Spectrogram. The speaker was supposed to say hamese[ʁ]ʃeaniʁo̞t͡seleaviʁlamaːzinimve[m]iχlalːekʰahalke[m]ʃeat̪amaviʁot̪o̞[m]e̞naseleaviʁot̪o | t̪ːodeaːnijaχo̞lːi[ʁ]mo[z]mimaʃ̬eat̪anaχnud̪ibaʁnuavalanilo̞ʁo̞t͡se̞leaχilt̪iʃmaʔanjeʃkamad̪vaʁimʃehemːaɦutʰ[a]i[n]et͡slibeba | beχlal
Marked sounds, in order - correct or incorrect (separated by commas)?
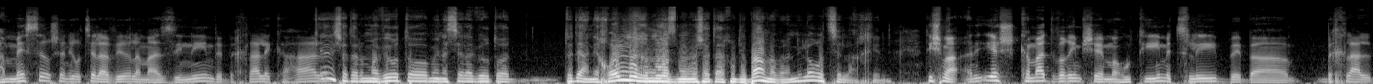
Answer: correct, incorrect, incorrect, correct, correct, correct, incorrect, incorrect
